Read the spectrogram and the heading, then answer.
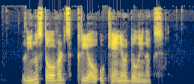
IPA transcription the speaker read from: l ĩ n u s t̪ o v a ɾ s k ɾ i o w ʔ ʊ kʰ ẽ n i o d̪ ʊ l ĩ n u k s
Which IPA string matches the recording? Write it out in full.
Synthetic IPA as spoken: l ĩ n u s t̪ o v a ɾ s k ɾ i o w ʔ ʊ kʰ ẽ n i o d̪ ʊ l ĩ n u k s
